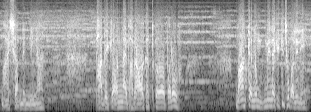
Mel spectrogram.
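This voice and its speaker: Film drama: actor as a respectful, earnest younger brother, medium pitch, score underneath. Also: male voice, brisk, natural voice. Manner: polite, earnest, questioning. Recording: film soundtrack with music underneath.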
